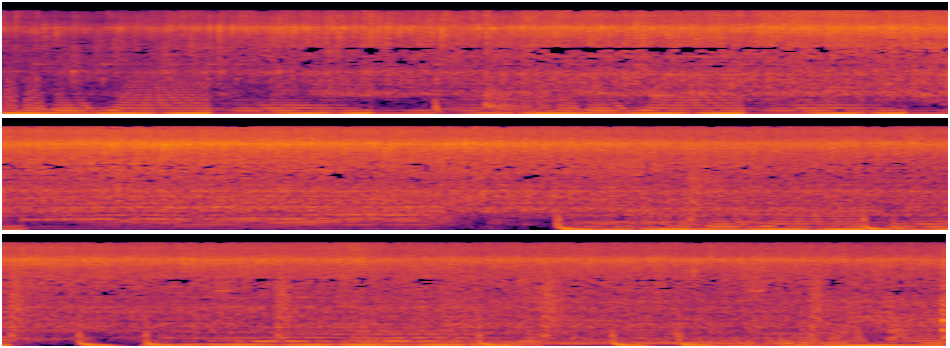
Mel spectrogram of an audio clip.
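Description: Chopped tomatoes going into hot oil and spices in a pot, sizzling and frying; the sizzle grows louder over the first few seconds as more tomato goes in, then settles into a steady fry.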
